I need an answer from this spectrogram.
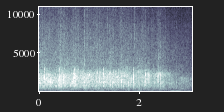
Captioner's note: applause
